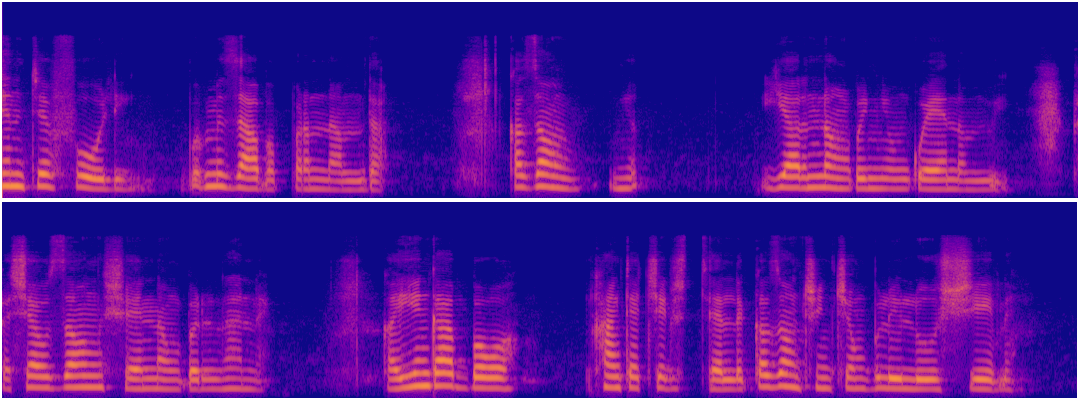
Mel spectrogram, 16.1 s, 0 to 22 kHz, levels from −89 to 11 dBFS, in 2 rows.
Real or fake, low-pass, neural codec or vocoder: fake; 10.8 kHz; codec, 24 kHz, 0.9 kbps, WavTokenizer, medium speech release version 2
